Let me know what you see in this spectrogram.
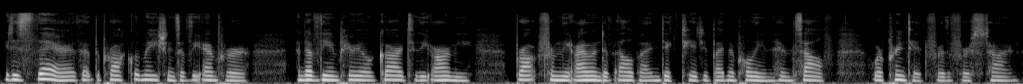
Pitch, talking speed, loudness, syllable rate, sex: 190 Hz, 200 wpm, -19 LUFS, 5.8 syllables/s, female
